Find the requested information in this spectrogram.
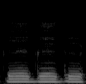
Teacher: इनके उच्चारण में फेफड़ों से बाहर निकलने वाली वायु की मात्रा कम होती है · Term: अल्प प्राण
